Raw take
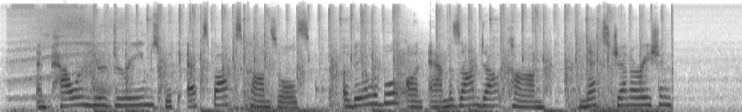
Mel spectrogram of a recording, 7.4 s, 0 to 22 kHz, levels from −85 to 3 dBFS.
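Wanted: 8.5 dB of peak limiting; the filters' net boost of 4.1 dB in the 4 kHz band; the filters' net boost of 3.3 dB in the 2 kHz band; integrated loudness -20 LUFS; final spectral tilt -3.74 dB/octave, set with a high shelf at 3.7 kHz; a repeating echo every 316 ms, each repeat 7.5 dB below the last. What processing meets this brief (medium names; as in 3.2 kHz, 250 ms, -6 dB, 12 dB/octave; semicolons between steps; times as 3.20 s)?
peaking EQ 2 kHz +3.5 dB; treble shelf 3.7 kHz -4.5 dB; peaking EQ 4 kHz +7 dB; peak limiter -14.5 dBFS; feedback delay 316 ms, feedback 42%, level -7.5 dB; trim +4 dB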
